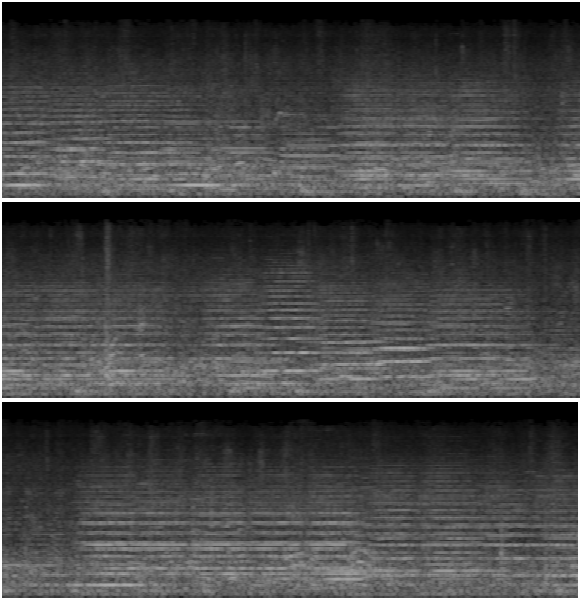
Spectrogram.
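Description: School string orchestra of young students playing a piece together, violins carrying held bowed notes that change about every second.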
